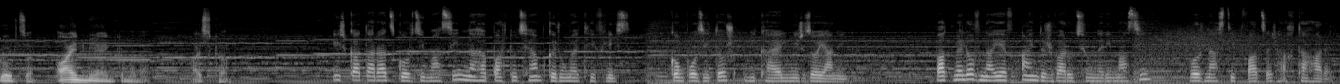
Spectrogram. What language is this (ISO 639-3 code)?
ron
